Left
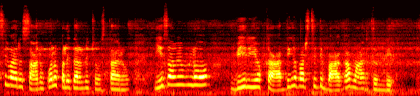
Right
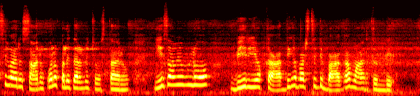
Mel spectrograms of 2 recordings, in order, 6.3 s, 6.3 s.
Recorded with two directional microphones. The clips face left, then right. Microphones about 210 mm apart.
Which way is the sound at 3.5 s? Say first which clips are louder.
Right 4 dB; 15° right (ahead or behind).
